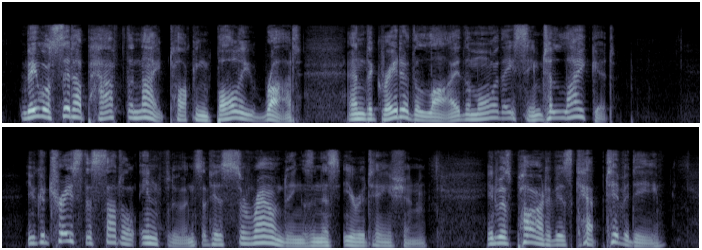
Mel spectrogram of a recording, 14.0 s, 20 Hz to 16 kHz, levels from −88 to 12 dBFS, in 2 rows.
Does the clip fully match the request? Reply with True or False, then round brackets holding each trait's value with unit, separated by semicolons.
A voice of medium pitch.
True (150 Hz)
